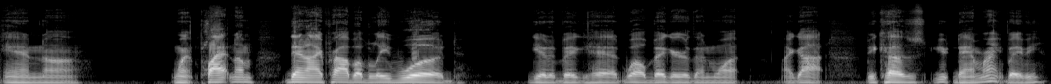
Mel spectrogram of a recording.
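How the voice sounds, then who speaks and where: Male vlogger, low and unhurried, clear close dry voice, cocky rambling brag. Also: no room sound. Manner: boastful and playfully cocky; slow, meandering delivery. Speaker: solo vlogger on the mic. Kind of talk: rambling self-recorded monologue.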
